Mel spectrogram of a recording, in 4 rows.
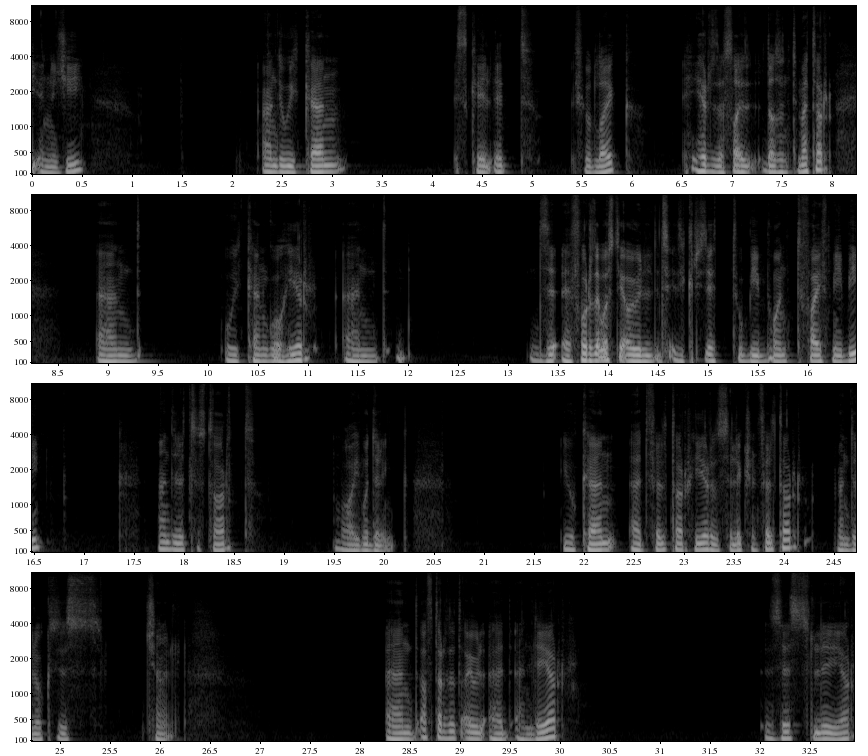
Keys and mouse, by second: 0.7 ctrl+middle click, 1.4 n, 2.1 ctrl+middle click, 4.3 s, 6.5 ctrl+middle drag, 11.1-12.2 drag, 15.2-16.6 drag, 17.7 ctrl+middle click, 18.1 shift+middle click, 18.6 ctrl+alt+middle drag, 19.0 alt+shift+middle click, 19.5 ctrl+middle click, 22.5-23.7 drag, 24.5 click, 25.1 ctrl+middle click, 25.5 ctrl+alt+middle drag, 26.7 shift+right click, 27.4 shift+a, 32.7-32.9 drag.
